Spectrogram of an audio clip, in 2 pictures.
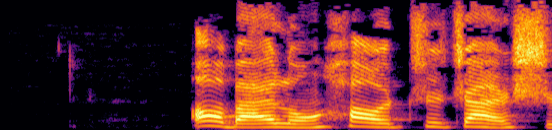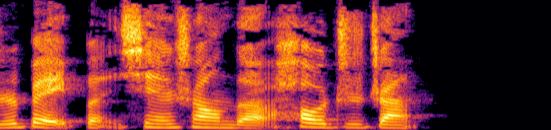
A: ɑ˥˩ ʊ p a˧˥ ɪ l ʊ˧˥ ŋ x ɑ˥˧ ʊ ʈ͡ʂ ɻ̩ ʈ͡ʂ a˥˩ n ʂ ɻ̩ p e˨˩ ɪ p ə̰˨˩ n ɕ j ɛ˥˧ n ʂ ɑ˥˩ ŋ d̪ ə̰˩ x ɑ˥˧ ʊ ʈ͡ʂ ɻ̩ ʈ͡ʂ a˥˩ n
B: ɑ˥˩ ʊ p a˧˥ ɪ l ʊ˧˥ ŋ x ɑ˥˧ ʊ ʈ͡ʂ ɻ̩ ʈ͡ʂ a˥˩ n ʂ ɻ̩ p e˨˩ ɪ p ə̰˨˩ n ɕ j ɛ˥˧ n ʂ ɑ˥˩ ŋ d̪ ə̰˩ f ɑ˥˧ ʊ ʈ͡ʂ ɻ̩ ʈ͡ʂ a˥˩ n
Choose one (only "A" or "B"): A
